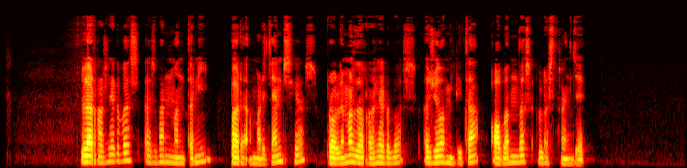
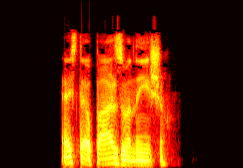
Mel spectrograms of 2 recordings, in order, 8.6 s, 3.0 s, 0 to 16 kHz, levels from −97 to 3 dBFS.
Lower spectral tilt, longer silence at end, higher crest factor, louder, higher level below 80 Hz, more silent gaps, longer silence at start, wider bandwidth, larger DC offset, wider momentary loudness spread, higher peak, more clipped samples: first, -6.5 dB/octave vs -4.5 dB/octave; first, 1.3 s vs 1 s; first, 26 dB vs 16 dB; second, -27 LUFS vs -12 LUFS; second, -68 dBFS vs -40 dBFS; neither; first, 1 s vs 0.75 s; first, 11.5 kHz vs 8 kHz; neither; about the same, 12 LU vs 10 LU; about the same, -2 dBFS vs 0 dBFS; neither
